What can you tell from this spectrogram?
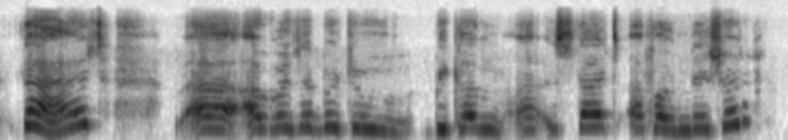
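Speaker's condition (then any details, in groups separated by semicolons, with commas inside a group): Cerebral palsy; from birth, early therapy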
